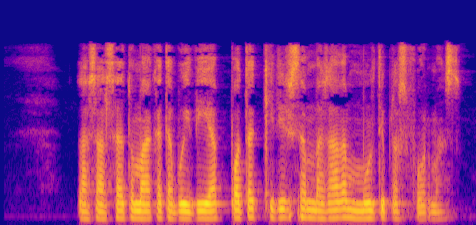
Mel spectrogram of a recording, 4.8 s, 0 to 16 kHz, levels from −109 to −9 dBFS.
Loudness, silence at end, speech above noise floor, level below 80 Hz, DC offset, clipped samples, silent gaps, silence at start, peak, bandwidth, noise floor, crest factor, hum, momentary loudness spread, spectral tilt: -22 LUFS; 0.2 s; 42 dB; -66 dBFS; under 0.1%; under 0.1%; none; 0.8 s; -4 dBFS; 8 kHz; -64 dBFS; 18 dB; none; 8 LU; -4.5 dB/octave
